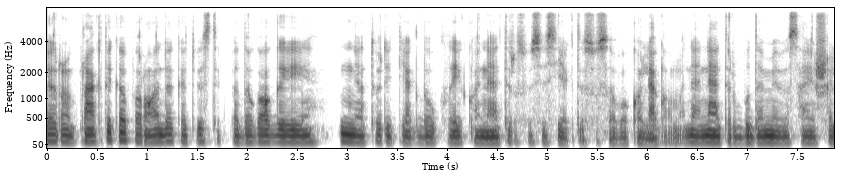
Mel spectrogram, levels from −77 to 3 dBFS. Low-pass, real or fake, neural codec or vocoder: 7.2 kHz; real; none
